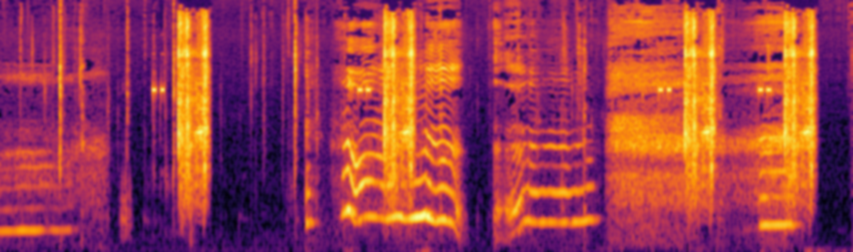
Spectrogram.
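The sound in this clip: Several camera shutter clicks snap as photos are taken. They are sharp, crisp bursts, with a high female voice vocalising softly between them.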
